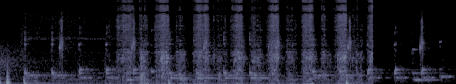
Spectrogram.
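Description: A raw carrot being grated on a stainless steel box grater standing on a wooden cutting board: repeated rasping strokes as the carrot scrapes down the blades.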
